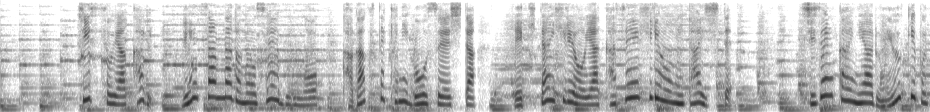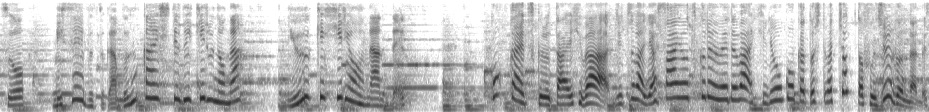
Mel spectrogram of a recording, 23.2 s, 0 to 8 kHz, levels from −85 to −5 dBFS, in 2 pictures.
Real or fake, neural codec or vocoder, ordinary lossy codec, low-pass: fake; codec, 16 kHz, 8 kbps, FunCodec, trained on Chinese and English, 25 frames a second; none; 7.2 kHz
